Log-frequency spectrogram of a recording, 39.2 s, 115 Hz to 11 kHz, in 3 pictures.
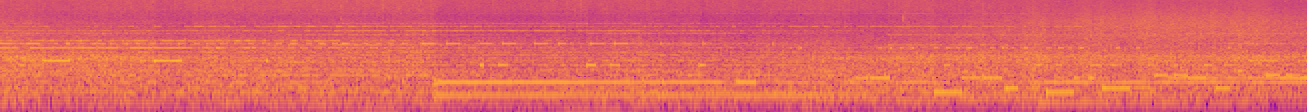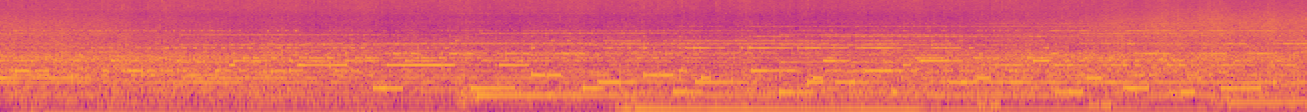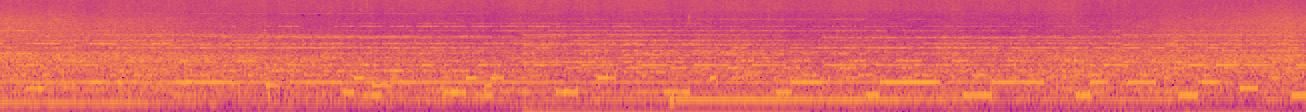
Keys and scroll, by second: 5.0 ctrl+z, 5.2 ctrl+z, 6.1 Delete, 13.1 Return, 27.4 space, 30.8 space, 31.4 Delete, 32.0 ctrl+z, 33.9 space, 38.6 space.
